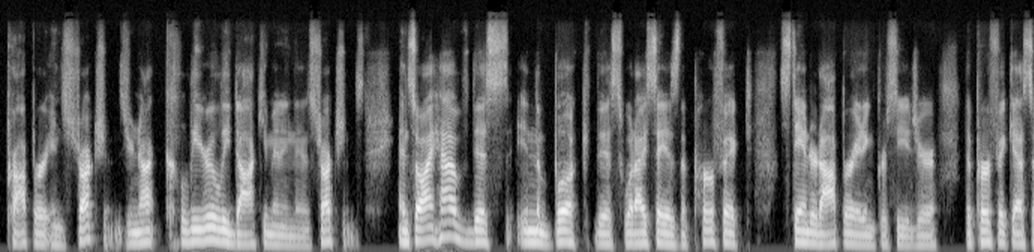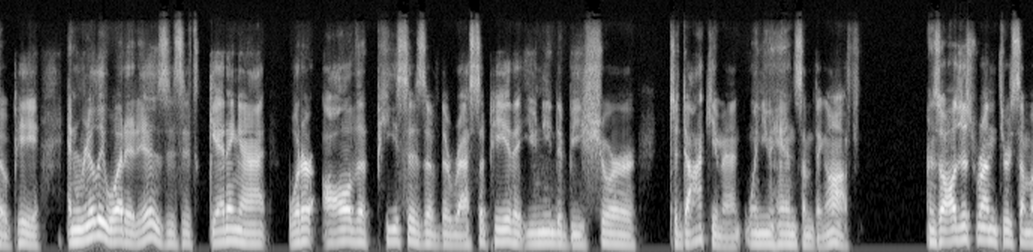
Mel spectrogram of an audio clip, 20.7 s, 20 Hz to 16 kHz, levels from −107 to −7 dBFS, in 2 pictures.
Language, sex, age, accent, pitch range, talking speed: English, male, 20-39, American, 100-130 Hz, 190 wpm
